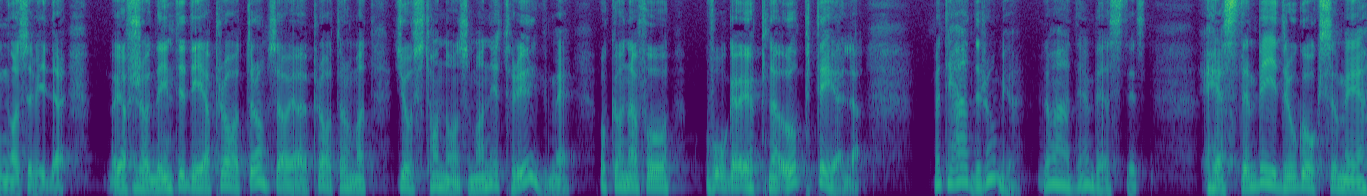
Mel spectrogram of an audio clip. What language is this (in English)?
Swedish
